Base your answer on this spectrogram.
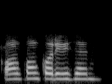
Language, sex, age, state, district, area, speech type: Odia, female, 45-60, Odisha, Angul, rural, conversation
